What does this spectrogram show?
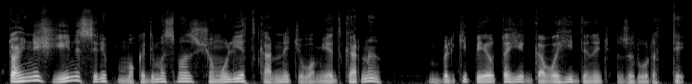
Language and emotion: Kashmiri, neutral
